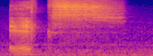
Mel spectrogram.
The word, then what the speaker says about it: Ix: So I ended up going with Ix. I think it's pronounced IX at the bottom, just because it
